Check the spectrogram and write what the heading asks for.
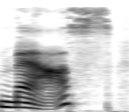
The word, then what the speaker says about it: Mads: and like I said the D is silent so his name is pronounced mass and mass is a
